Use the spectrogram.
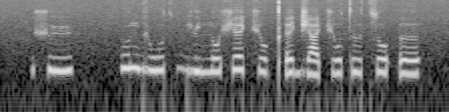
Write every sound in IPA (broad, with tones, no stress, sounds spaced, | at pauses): ʃ y˧ | u˦ n ɡ y˨ w u˦ t͡s bʲ u˨ j n o˧ ʃ ɛ˦ t͡ʃ o˨ kʼ ɛ˦ d͡ʒ a˨ t͡ʃ o˧ t ɯ˦˨ t͡s o˧ ʔ ə˨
